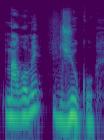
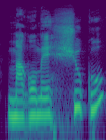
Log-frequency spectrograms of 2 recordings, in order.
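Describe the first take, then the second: First: The last word begins with a j sound. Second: The last word begins with a sh sound. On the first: The speaker calls it right. "es magome yuku" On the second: The speaker calls it wrong. "No es magome shuku"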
